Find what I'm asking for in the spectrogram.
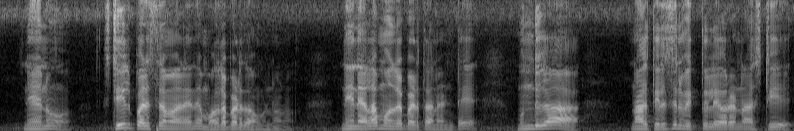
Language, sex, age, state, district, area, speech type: Telugu, male, 18-30, Andhra Pradesh, Nellore, rural, spontaneous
